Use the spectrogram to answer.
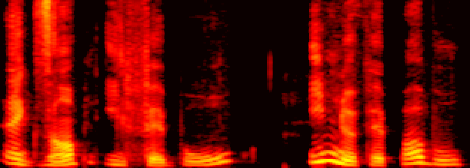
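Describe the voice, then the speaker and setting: A woman teaching a grammar lesson to children, speaking slowly and deliberately, stretching key words and praising often. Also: medium pitch, sing-song, darkish tone, slightly rough, no room sound, clean studio sound.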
